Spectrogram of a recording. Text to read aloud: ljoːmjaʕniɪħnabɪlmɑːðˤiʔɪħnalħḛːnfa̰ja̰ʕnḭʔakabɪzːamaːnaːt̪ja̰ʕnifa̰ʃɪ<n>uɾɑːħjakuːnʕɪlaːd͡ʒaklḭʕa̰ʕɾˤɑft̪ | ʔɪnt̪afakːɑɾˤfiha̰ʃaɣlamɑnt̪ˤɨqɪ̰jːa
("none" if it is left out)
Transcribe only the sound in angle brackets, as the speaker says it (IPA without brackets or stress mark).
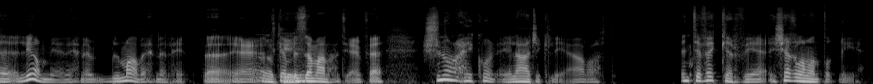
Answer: n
